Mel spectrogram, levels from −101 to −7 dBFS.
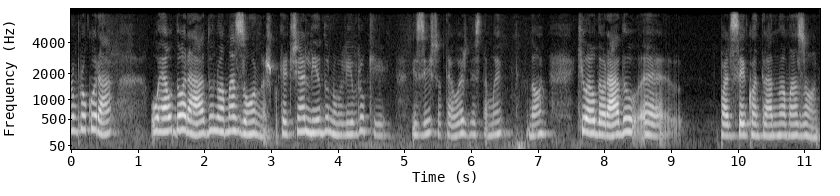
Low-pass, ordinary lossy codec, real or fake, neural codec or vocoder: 7.2 kHz; none; fake; vocoder, 22.05 kHz, 80 mel bands, WaveNeXt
